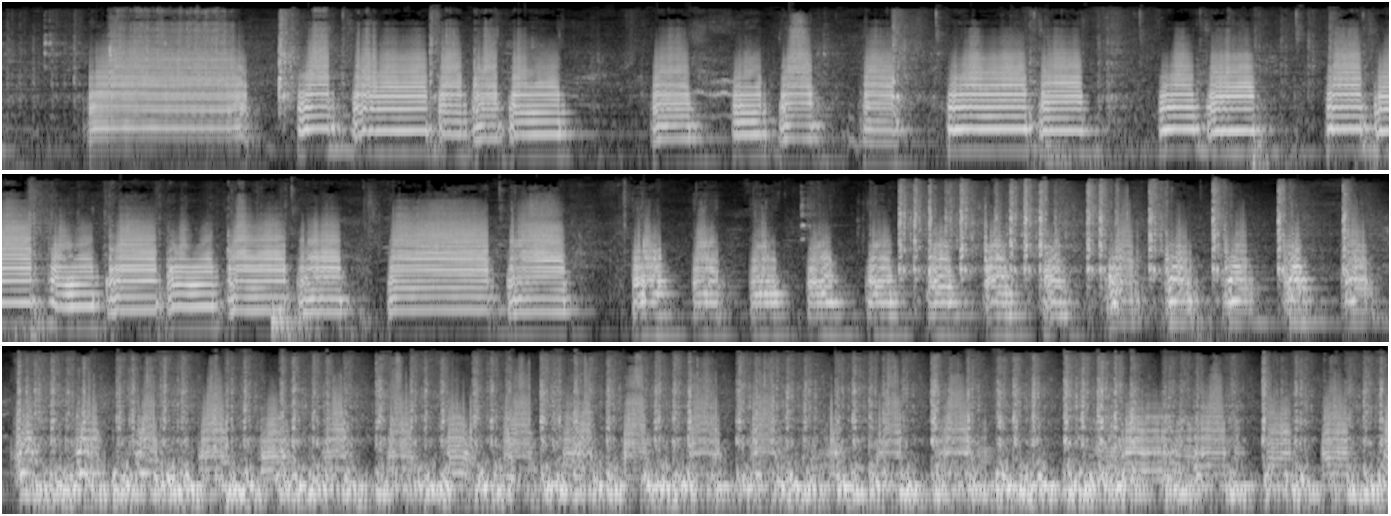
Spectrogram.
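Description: Marching tubas playing a tune outdoors. The first part is a string of short, separated low brass notes with gaps between phrases. From about two thirds of the way in, the playing turns denser and continuous, with a fuller low end.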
